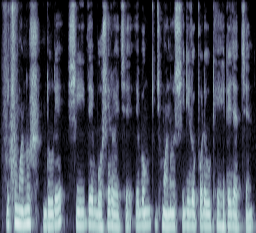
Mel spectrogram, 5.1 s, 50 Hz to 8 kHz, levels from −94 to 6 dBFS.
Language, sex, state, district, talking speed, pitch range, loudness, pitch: Bengali, male, West Bengal, Alipurduar, 165 wpm, 110-125 Hz, -14 LUFS, 115 Hz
